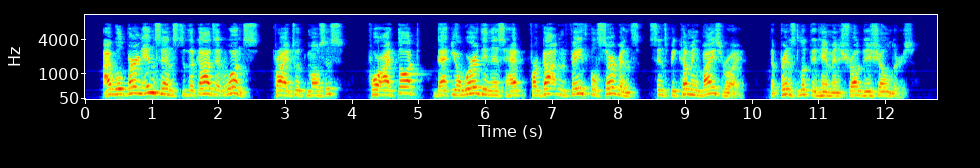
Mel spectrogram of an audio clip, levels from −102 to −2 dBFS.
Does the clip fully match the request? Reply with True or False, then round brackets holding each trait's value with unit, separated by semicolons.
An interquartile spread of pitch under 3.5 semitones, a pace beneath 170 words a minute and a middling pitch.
False (4.7 semitones; 155 wpm; 180 Hz)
